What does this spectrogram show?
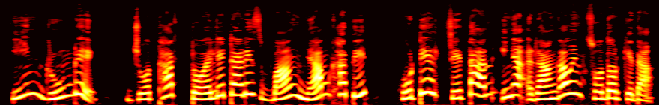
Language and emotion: Santali, angry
